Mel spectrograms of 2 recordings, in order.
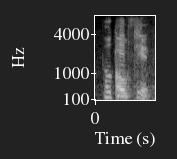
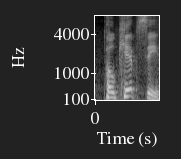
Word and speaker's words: Poughkeepsie: So it's like dough with a P. So it's dough with a P. Poe. But it's not. It's not keep. It's not keep. Poughkeepsie. Poughkeepsie.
